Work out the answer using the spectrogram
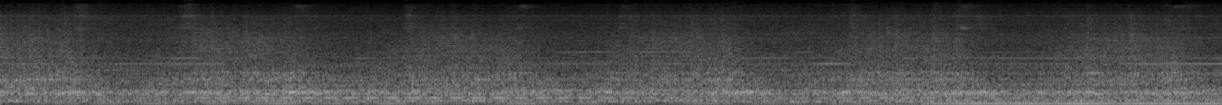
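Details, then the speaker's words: Chiller chilled-water pump shaking badly, with the copper lines shaking: loud steady rushing roar with a rough churning hum; the strainer needs cleaning out and there is a leak, and the chiller and pump will be shut down to clean it. "Say it's shaking bad in the pump. Making a lot of noise. You see it's shaking."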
